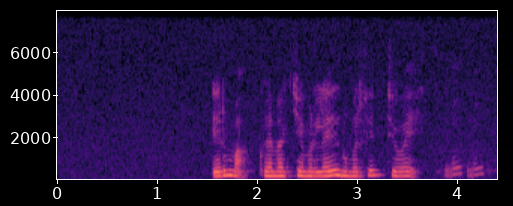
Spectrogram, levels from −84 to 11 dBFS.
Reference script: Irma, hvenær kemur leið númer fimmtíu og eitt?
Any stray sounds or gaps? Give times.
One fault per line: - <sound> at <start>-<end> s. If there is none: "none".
- laugh at 3.9-4.3 s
